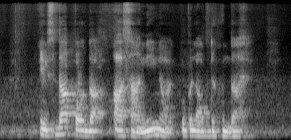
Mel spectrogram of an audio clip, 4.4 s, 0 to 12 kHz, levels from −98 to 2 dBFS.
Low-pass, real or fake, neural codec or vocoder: 10.8 kHz; fake; autoencoder, 48 kHz, 128 numbers a frame, DAC-VAE, trained on Japanese speech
